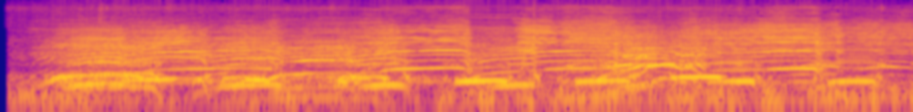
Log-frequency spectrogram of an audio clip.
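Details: Lloyd cattle, cows and calves together, giving a steady run of overlapping moos, each a harmonic-rich bellow that bends up then falls, many voices calling almost without pause through the whole stretch.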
